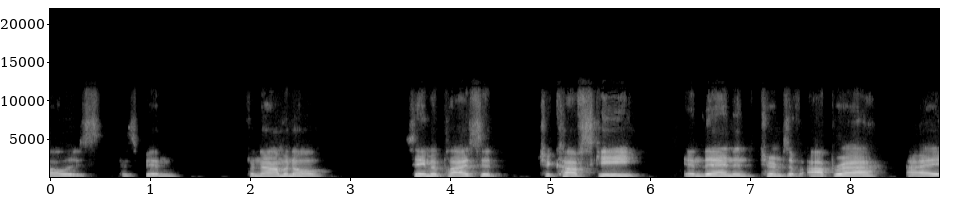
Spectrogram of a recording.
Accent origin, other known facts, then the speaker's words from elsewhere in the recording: San Francisco, California, United States; growing up in San Francisco with my parents being involved with the arts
